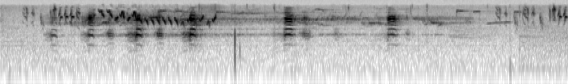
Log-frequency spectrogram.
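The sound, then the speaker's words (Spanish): A duck quacks in a series of nasal, honking calls, about one per second, fairly loud, with no talking. “Cuac, cuac. Hola, Gollito. ¿A dónde vas? dijo Donato el pato.”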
